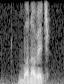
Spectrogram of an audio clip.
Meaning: debate
- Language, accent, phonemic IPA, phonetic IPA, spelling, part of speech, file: Armenian, Eastern Armenian, /bɑnɑˈvet͡ʃ/, [bɑnɑvét͡ʃ], բանավեճ, noun, Hy-բանավեճ.ogg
